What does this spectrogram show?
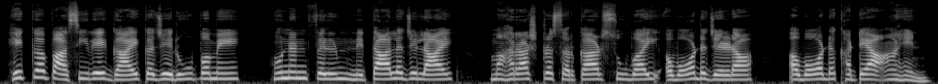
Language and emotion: Sindhi, neutral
